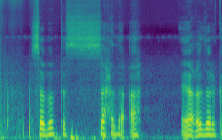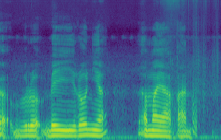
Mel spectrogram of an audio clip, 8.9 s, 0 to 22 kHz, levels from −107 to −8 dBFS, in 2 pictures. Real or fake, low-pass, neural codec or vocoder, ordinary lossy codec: fake; none; vocoder, 44.1 kHz, 128 mel bands every 512 samples, BigVGAN v2; none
